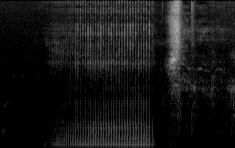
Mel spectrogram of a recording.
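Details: Snoring in a very tired dog sleeping with its eyes open: one long, rattling, buzzing snore breath, followed by a brief hissing sound.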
